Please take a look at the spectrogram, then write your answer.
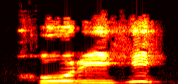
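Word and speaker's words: হরিঃ: হরি এখানে ইকারের পরে বিসর্গ আছে। তাই হকারের সাথে ইকার যুক্ত হয়ে হরিহি এরকম উচ্চারণ হবে।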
